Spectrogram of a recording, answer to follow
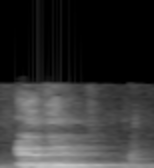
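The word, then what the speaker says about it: עבד: This Avdim, if you look at it in the Hebrew, it is spelled Ayin Bet Dalet. Eved.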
